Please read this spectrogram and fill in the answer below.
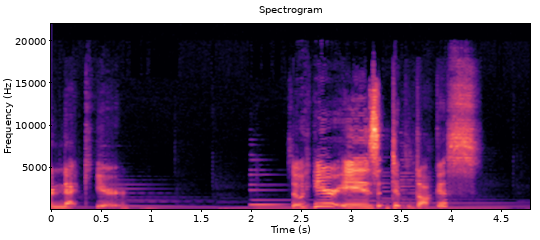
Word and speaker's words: Diplodocus: So here is Diplodocus. Diploticus I think I've heard it pronounced Diploticus as well. Diploticus. Yes. That's probably the more correct.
